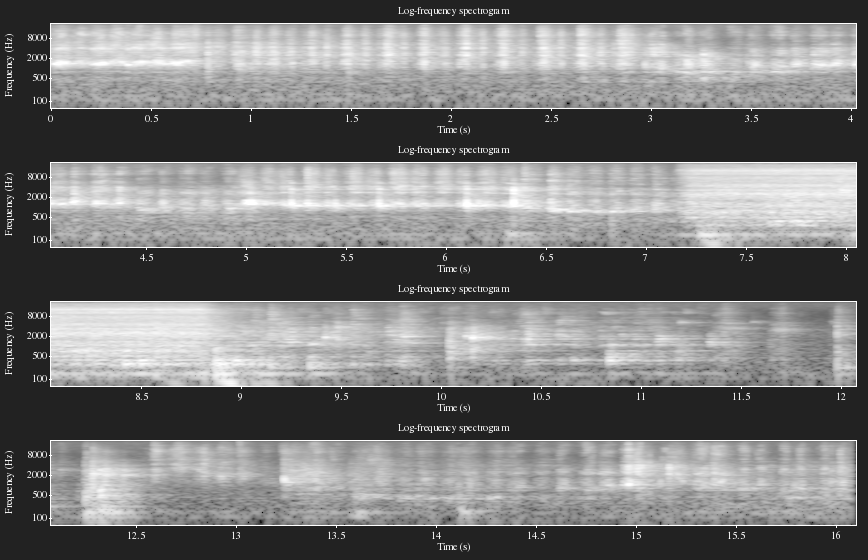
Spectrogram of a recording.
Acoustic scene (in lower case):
restroom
